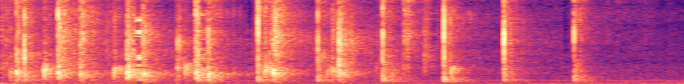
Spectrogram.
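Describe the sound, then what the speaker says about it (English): Scattered hand claps from a small church audience after a performance, about a dozen sharp, separate claps in an uneven rhythm, fairly close. "can we just give God a clap offering right now"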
